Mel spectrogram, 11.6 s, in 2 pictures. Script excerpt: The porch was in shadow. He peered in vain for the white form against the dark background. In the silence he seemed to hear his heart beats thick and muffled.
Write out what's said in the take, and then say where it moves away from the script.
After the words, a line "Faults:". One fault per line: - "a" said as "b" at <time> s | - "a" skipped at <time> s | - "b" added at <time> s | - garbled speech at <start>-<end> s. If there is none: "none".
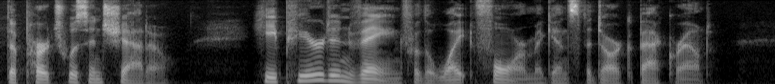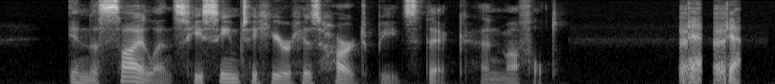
The perch was in shadow. He peered in vain for the white form against the dark background. In the silence he seemed to hear his heart beats thick and muffled.
Faults:
- "porch" said as "perch" at 0.1 s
